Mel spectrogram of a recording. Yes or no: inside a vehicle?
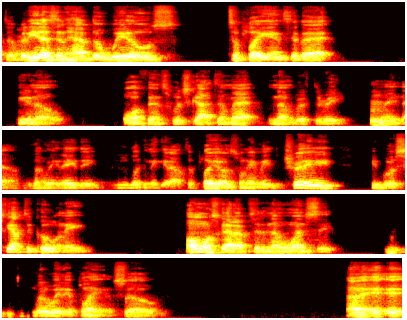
no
